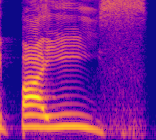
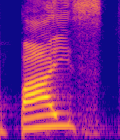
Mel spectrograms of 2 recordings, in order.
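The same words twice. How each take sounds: First: "país" in two syllables, strong drawn-out I; stressed I in país. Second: "pais" as one syllable, stress on A, weak gliding I. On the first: Teacher contrasting word pairs for students, stressed I in "país". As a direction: hit the I of "país" hard, pa-ÍS. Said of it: "o I está sendo fortemente pronunciado". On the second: Teacher contrasting word pairs for students, weak I in "pais". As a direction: say "pais" with a strong A sliding into a weak I. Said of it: "uma vogal, uma sílaba". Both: Shown as a demonstration.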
